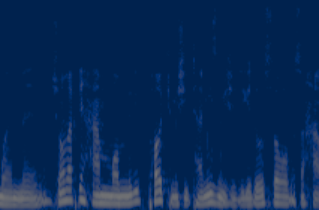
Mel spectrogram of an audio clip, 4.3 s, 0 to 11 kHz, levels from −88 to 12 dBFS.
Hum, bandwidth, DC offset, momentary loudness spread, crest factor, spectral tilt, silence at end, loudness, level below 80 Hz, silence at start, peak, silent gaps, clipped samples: none; 10 kHz; under 0.1%; 8 LU; 16 dB; -8 dB/octave; 0 s; -51 LUFS; -78 dBFS; 0 s; -34 dBFS; none; under 0.1%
